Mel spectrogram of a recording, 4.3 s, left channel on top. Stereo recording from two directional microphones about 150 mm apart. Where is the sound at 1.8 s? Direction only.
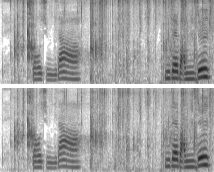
45° left (ahead or behind).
